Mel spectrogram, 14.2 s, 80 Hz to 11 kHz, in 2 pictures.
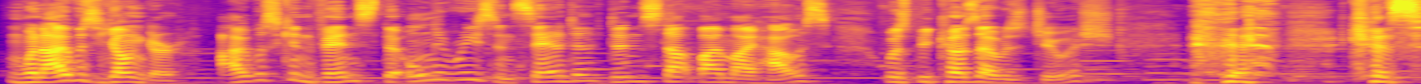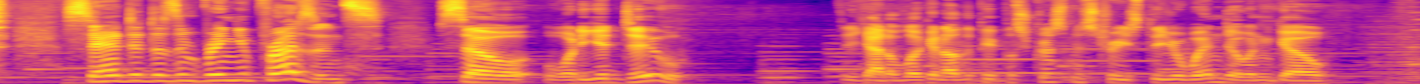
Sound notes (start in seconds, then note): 6.0 laughs; 13.8 dramatic music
